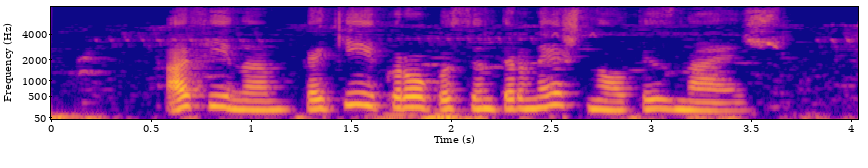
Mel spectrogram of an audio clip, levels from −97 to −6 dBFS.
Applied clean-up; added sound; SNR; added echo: classical method Wiener filter.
